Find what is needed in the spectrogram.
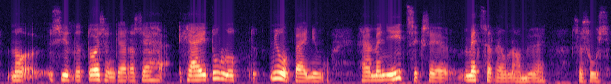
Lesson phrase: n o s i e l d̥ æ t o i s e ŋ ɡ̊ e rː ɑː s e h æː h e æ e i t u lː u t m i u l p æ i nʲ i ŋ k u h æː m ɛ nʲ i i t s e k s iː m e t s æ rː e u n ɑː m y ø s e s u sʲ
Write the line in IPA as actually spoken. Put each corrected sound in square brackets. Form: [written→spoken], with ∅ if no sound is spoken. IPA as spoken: n o s i e l d̥ æ t o i s e ŋ ɡ̊ e rː [ɑː→ɑ] s e h [æː→æ] h e æ e i t u lː u t m i u l p æ i nʲ i ŋ k u h æː m ɛ nʲ i i t s e k s [iː→eː] m e t s æ rː e u n ɑː m y ø s e s u sʲ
